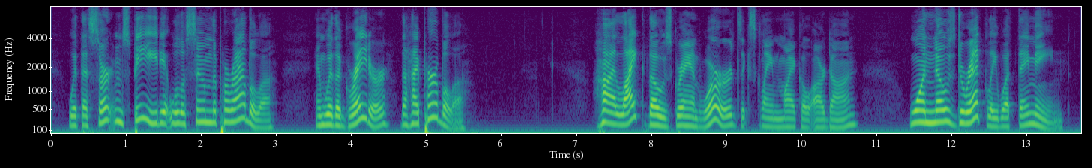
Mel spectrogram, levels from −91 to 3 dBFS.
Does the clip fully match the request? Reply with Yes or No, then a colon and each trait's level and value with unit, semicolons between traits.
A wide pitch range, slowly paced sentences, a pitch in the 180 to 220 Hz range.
Yes: wide, 6.3 semitones; slow, 125 wpm; high, 190 Hz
